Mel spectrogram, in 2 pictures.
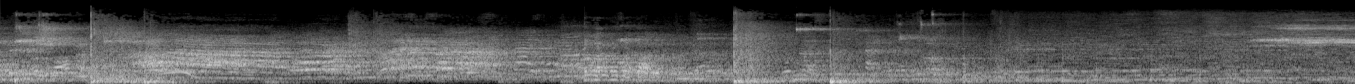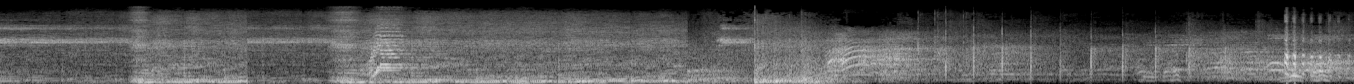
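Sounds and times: high steady tone: 13.8s - 19.2s.

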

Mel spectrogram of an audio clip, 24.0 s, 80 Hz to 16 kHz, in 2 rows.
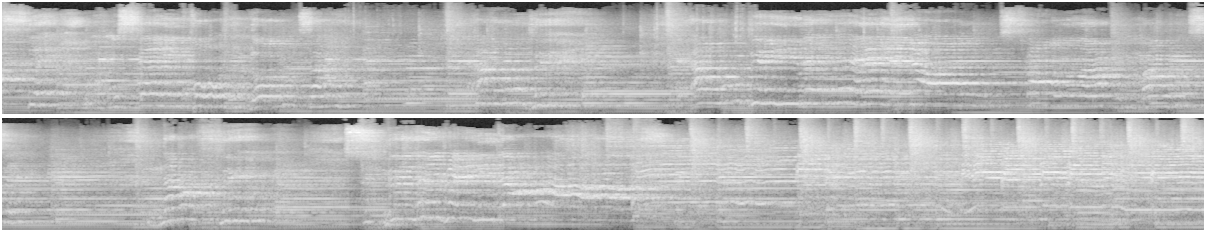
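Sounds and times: woman singing: 0.0s - 3.8s, 4.5s - 20.9s
live pop band: 0.0s - 24.0s.

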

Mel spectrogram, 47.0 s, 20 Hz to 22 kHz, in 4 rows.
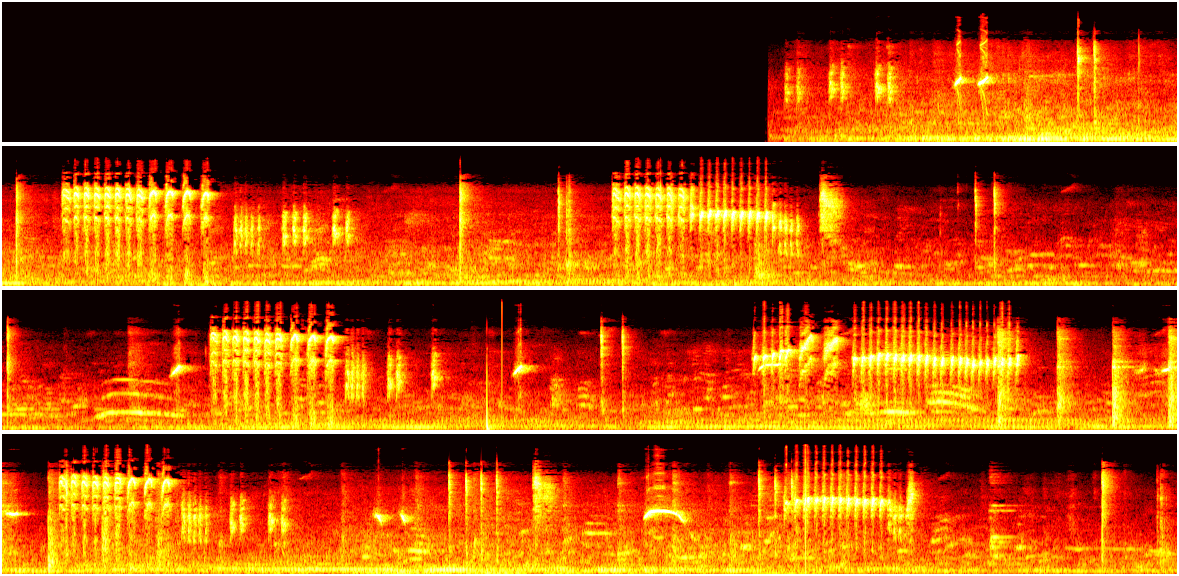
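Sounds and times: bird trilling: 7.8s - 10.0s, 12.3s - 15.4s, 17.3s - 20.3s, 25.2s - 28.8s, 31.0s - 33.8s, 34.8s - 38.4s, 42.8s - 44.6s.

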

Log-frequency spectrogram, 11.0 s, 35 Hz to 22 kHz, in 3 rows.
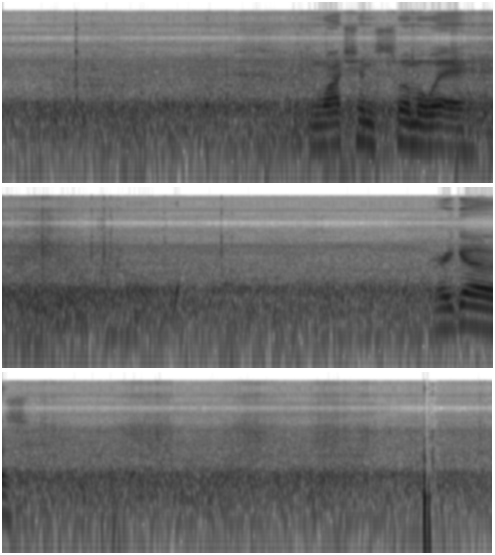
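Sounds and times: surf washing around legs: 0.0s - 11.0s.

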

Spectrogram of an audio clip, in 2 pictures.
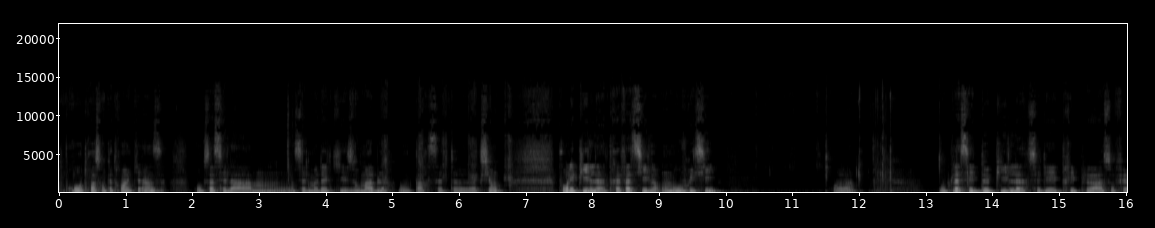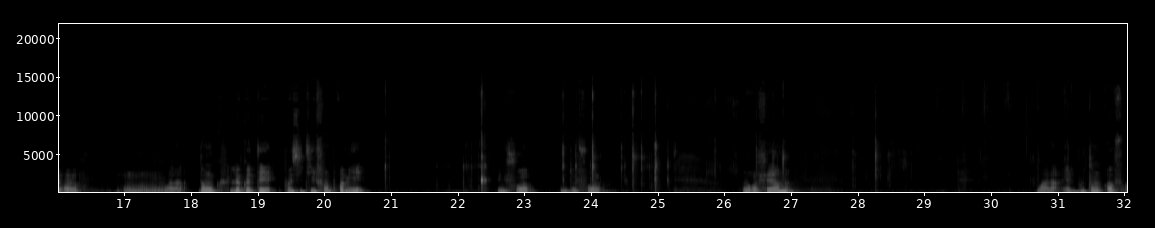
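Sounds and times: batteries and flashlight clicking: 23.6s - 26.0s.

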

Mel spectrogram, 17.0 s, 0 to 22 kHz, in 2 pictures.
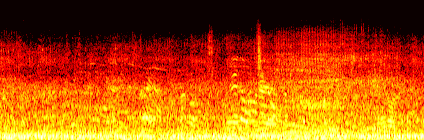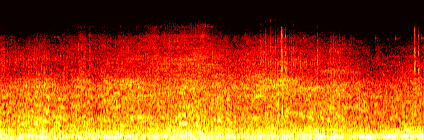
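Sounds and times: crowd chatter: 0.0s - 16.9s
motorcycle engines running: 0.0s - 16.9s.

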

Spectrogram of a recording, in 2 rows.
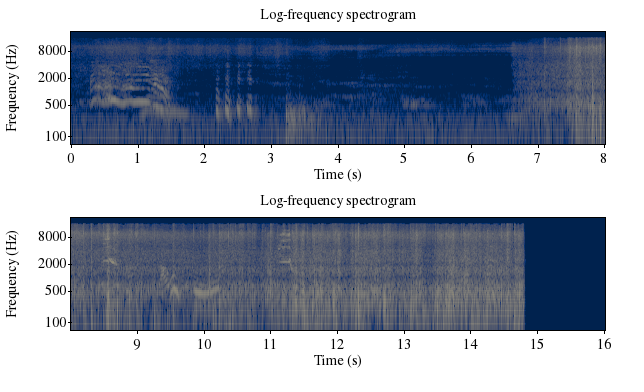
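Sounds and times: firework crackling hiss: 0.0s - 4.3s, 6.6s - 14.8s
person calling out: 0.3s - 1.8s.

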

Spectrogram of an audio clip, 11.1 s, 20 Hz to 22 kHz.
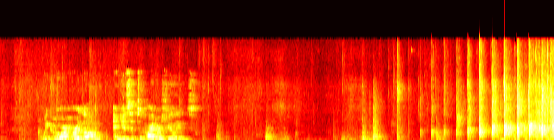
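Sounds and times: group applauding: 8.2s - 11.0s.

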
